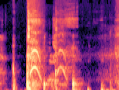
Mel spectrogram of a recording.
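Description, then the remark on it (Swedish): A burst of several loud coughs in quick succession, raspy and wet, brought on by laughing, tapering into a couple of softer throaty coughs. “Skrattar så jag börjar hosta.”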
